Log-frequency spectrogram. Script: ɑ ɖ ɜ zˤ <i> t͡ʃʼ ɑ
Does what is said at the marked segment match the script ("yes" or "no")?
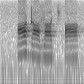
yes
